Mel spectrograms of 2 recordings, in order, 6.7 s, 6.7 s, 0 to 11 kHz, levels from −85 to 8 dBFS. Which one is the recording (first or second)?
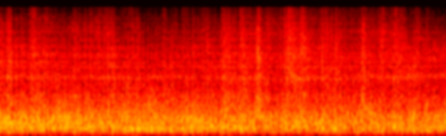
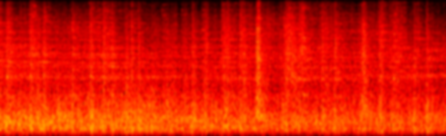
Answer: second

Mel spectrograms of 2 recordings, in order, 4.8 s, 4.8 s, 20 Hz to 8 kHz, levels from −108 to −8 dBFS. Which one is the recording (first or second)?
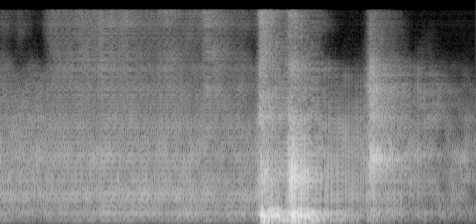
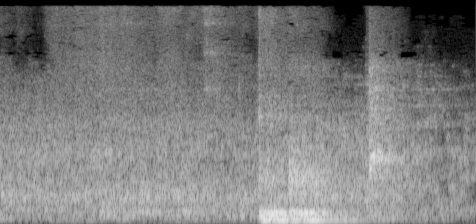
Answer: second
